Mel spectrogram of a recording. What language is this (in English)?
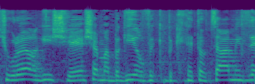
Hebrew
